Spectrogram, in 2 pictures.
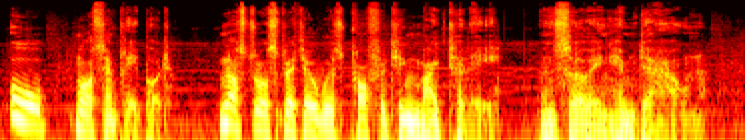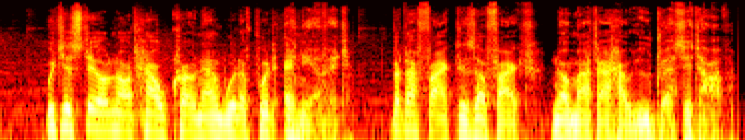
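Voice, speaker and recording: A man narrating a mock-epic fantasy tale in a grandiose, theatrical manner with wry asides, his voice gravelly and husky. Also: medium pitch, wildly swooping pitch, normal speed, soft background music. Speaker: narrator, storyteller. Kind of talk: dramatic scripted fan fiction narration, mock-epic.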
